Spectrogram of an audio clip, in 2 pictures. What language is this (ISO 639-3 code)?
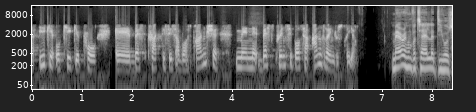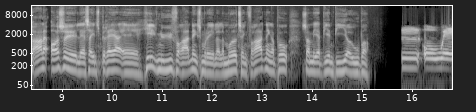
dan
